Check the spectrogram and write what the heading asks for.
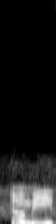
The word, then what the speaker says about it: DOMI: And to be fair, the two in the middle, TOTP and DOMI, or dummy, depending on how you want to pronounce it, are not tasks.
